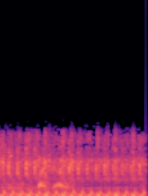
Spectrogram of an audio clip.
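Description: A small engine running steadily with a rapid, even chugging beat.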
